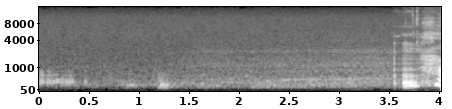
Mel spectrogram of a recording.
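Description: A wooden rolling pin rolls over dough.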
